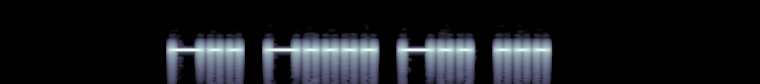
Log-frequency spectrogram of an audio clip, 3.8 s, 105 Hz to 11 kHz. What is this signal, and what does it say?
Morse code, heard as a keyed tone, about 25 wpm, 700 Hz. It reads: D6DS
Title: Four Challenging Letter-Number Combinations 25wpm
